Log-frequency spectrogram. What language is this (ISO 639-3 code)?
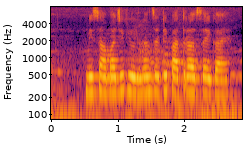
mar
